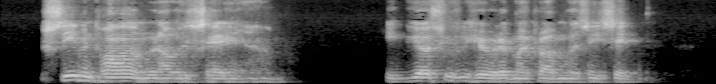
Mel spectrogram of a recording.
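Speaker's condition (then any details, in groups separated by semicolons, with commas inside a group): Young onset Parkinson's; age 59, about 30 years since diagnosis, long list of daily pills, walking fairly steadily after months of physical therapy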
